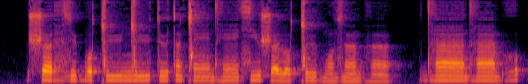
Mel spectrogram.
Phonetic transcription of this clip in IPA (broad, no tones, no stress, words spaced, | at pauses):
ʃœɾæ̤zy boǀyːŋ͡ǀyː tʉtœ̃ǀẽːdʱẽː sʲʉʃœlo ǀʉbõ zœ̃bʱœ̃ | dʱæ̃ːdʱæ̃ːbo̤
